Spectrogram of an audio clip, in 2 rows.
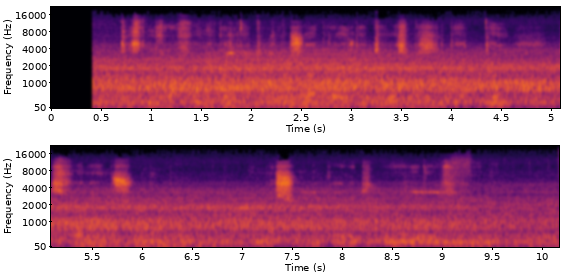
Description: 🎙 Микрофон
Сделал пару тестовых записей на диктофон. Надо сказать, вариант с шумом города с YouTube оказался на удивление плохим. Уточню, что колонки стояли рядом, а шум был громким (его же использовал для тестирования шумоподавления).
Jabra Elite 85t микрофон в тихой обстановке Jabra Elite 85t микрофон в шумной обстановке 🔊 Качество звука Звук Jarba Elite 85t мне понравился.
